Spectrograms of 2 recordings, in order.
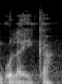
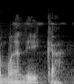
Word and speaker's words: Mulaikah: Wa Ikrimatu dan Imam Ikrimah wabnu Abi Mulaikata dan Ibnu Abi Mulaikah. Bacanya mula betul biasanya Malikah wong gak ada harakatnya ya.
